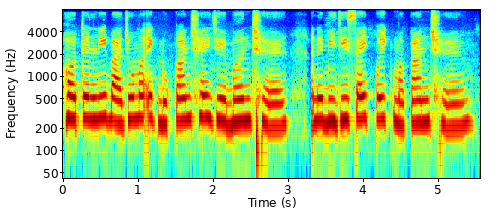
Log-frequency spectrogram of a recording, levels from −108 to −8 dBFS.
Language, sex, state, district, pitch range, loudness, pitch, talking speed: Gujarati, female, Gujarat, Valsad, 235-270 Hz, -15 LUFS, 250 Hz, 160 wpm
